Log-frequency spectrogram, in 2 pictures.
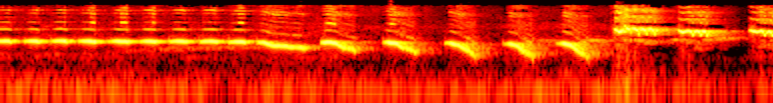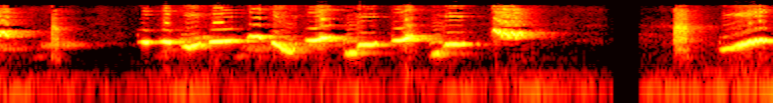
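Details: Master song of a white-rumped shama, played to stir a silent bird to sing: a fast series of even whistled notes, then falling slurred whistles and varied high phrases with brief gaps.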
